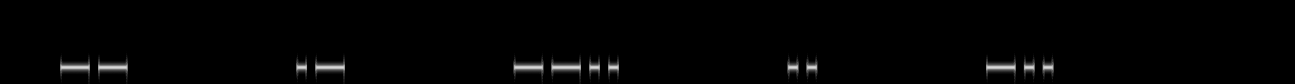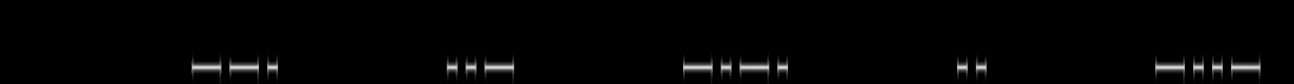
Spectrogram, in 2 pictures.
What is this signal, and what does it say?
Morse code, heard as a keyed tone, about 13 wpm, spaced as for 4 wpm, 800 Hz. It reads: MAZID GUCIX
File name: formation / cw / Text41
